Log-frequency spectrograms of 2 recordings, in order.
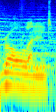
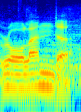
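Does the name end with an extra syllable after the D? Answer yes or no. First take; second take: no; yes. First: The name ends on the D sound. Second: The name ends with an extra syllable after D. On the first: "It might just be Roland" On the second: "it has an E, so it might be like Rolander"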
